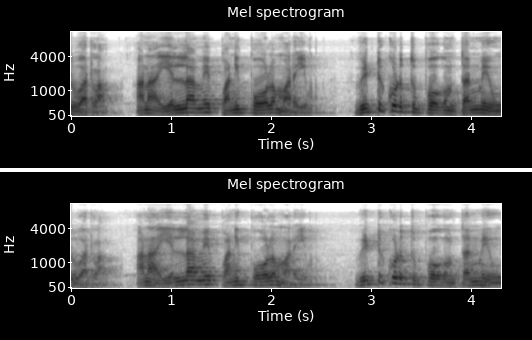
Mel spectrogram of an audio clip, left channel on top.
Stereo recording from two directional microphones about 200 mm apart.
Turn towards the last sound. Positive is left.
turn(degrees=40)  # may be behind; listen again after turning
